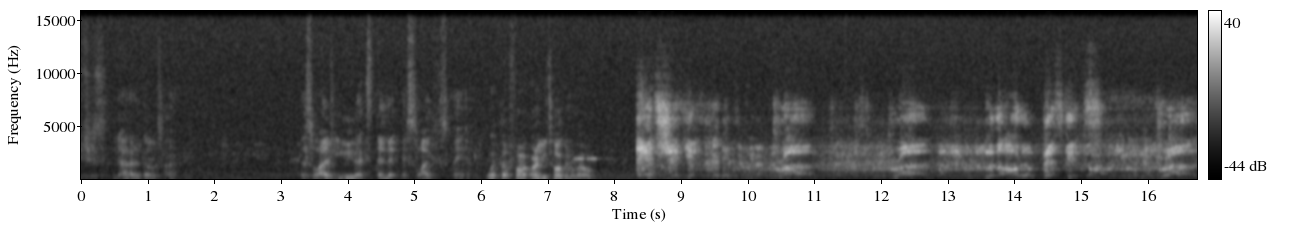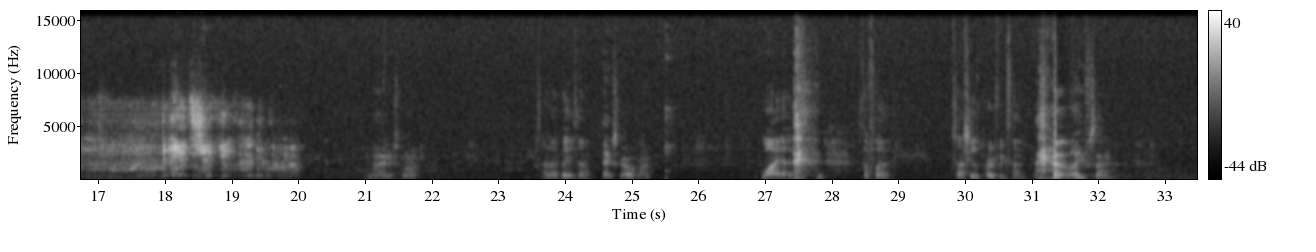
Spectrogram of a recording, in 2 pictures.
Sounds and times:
Speech: 0:00.0 - 0:20.0, 0:28.4 - 0:29.0, 0:29.8 - 0:32.3.

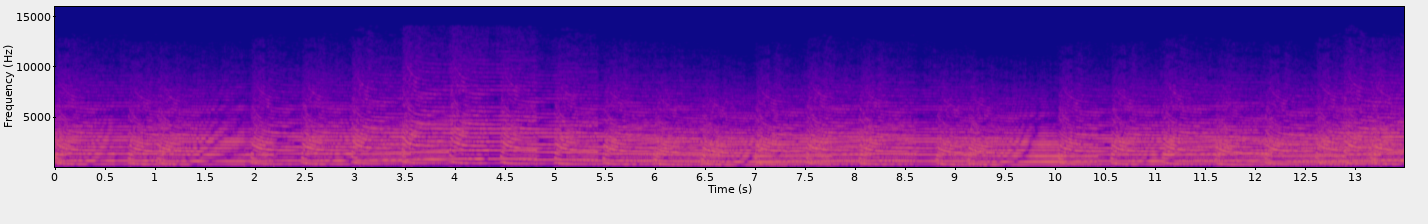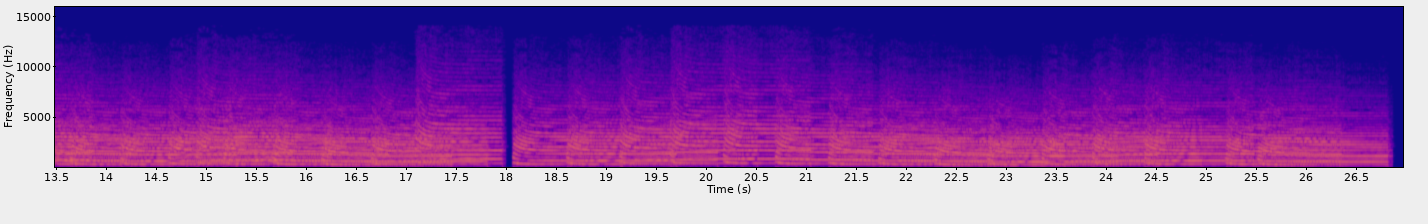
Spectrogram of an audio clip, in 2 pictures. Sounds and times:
Music: 0:00.0 - 0:06.6, 0:11.1 - 0:24.6.

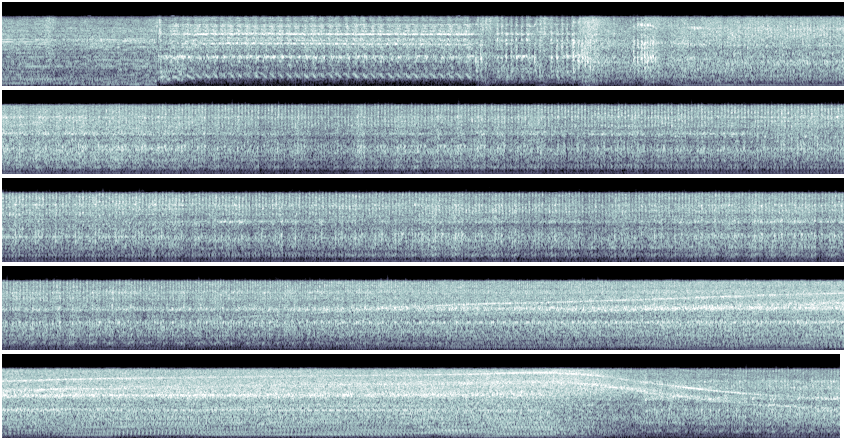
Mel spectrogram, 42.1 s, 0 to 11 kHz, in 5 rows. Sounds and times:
Heavy engine (low frequency): 0:00.0 - 0:42.0
Idling: 0:01.5 - 0:33.3, 0:39.2 - 0:42.0.

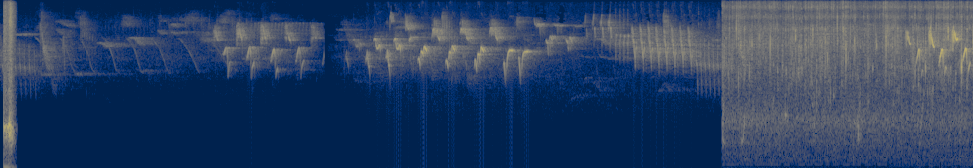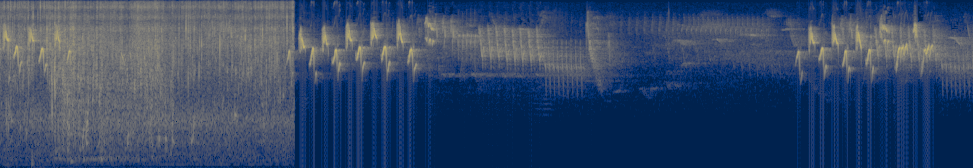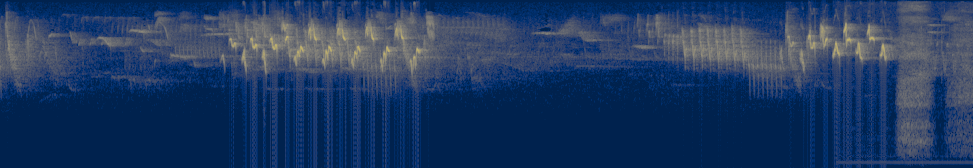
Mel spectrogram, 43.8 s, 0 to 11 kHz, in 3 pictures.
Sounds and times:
Pour: 0:10.8 - 0:19.0.

